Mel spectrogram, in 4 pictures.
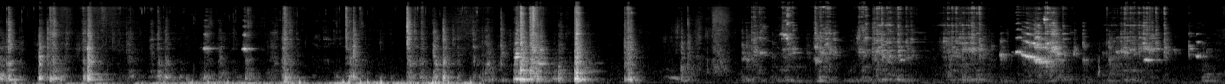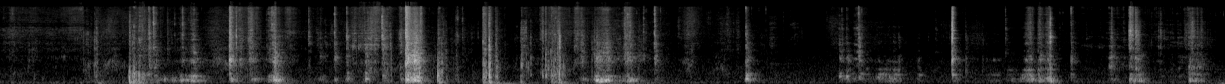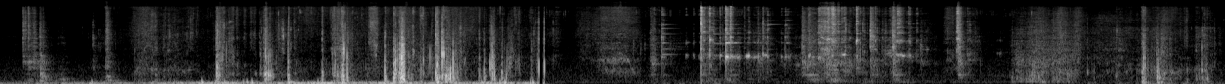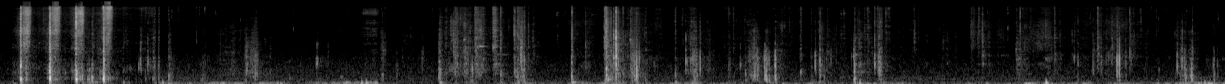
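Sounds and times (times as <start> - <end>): squeaky scraping: 1.8 - 3.4, 7.0 - 12.6, 24.7 - 38.4.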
